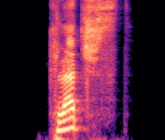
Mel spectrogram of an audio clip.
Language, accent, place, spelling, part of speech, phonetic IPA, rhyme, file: German, Germany, Berlin, klatschst, verb, [klat͡ʃst], -at͡ʃst, De-klatschst.ogg
- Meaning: second-person singular present of klatschen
